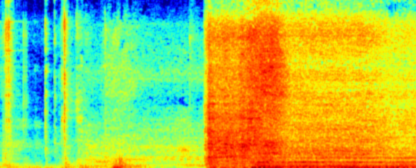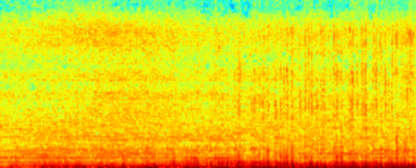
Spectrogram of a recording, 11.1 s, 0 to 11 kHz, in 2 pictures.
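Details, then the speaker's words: 1972 Chevrolet Impala with fuel-injected LS3 swap; short crank, then catches and settles into a steady, even idle with a slight lumpy cam pulse, no shaking, vibration, misses or knocks, idling down normally. "There go that thing, YouTube. No shaking, no vibration. No any of that, man. Y'all can see it's idling down now."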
